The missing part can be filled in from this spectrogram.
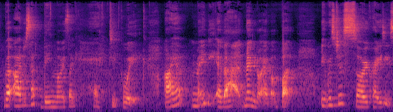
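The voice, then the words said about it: Croaky, slightly sick-sounding voice. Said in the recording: “my voice is a bit croaky. Can you hear it? ... It's a little bit croaky. ... I just kind of sound sick.”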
